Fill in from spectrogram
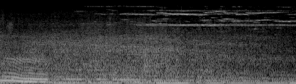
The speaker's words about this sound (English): He claims that in the wee hours of December 10th, a truck arrived by the little used back gate of the base. It was covered in a thick tarp, and whatever was underneath looked to be conical in shape.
